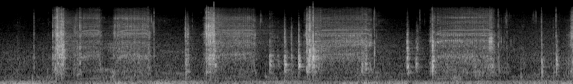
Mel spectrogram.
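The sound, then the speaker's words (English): Ratchet wrench clicking while removing the bolts from a transmission pan, a few short bursts of sharp metallic clicks separated by quieter gaps, with a low steady hum underneath. “So we're going to go ahead and we'll remove the valve or the pan.”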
